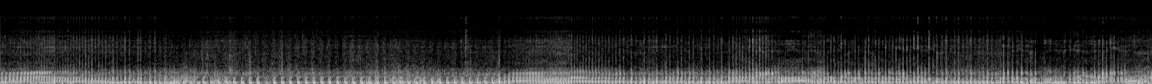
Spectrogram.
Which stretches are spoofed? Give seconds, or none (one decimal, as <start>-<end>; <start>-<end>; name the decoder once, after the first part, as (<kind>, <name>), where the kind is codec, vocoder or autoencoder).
7.4-9.4 (codec, SNAC); 10.0-11.5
